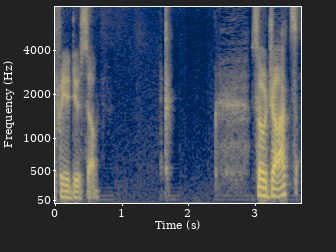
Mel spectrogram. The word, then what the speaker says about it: JWT: to do so so jots are a uh web standard they are pronounced jot and it stands for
